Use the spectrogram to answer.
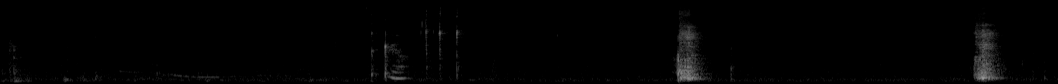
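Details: Two sharp, explosive coughing bursts from a dog about three seconds apart, after a soft whine and a few clicks in a quiet room; cough.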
